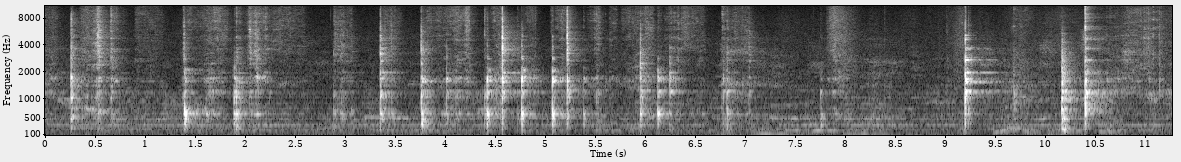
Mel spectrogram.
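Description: A wooden-handled spatula scraping and knocking against the inside of a small metal pot as melted chocolate is scraped out: a run of irregular clinks and scrapes, the sharper knocks ringing briefly.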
